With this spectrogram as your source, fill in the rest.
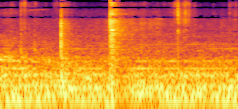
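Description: A gumball drops and rattles into the metal chute.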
